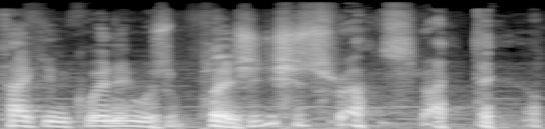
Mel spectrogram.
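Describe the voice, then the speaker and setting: With an Australian accent, a man speaks in a fairly high voice at a moderate pace. Music plays in the background. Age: 80s+. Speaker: war veteran. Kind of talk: interview answer.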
